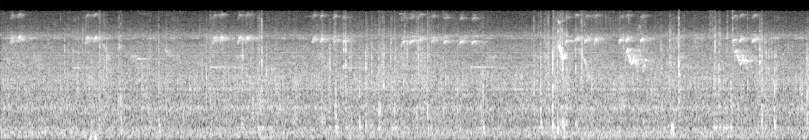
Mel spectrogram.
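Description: Small birds chirping: many short, high chirps repeated throughout, with a few quick falling notes in the second half and scattered light ticks.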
